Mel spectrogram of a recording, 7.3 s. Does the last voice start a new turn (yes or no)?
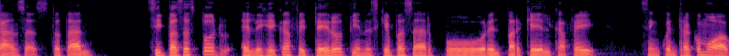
no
